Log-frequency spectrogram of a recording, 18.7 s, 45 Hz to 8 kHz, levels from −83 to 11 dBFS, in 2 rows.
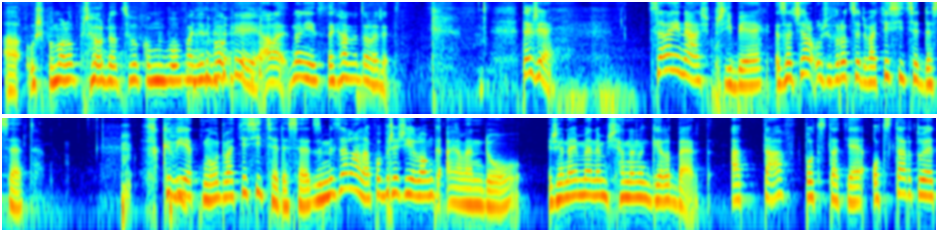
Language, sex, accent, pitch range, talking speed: Czech, female, native, 180-240 Hz, 130 wpm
